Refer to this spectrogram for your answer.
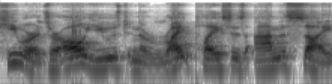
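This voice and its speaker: Here is a normal speaking voice at a moderate pace. The intonation is lively. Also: man. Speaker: SEO business owner. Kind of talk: slide presentation.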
